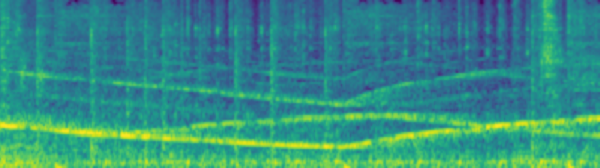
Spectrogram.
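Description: Police car sirens wailing: two slow rising-and-falling tones out of step with each other, one sweeping down for about two seconds while the other climbs, over a low rumble.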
